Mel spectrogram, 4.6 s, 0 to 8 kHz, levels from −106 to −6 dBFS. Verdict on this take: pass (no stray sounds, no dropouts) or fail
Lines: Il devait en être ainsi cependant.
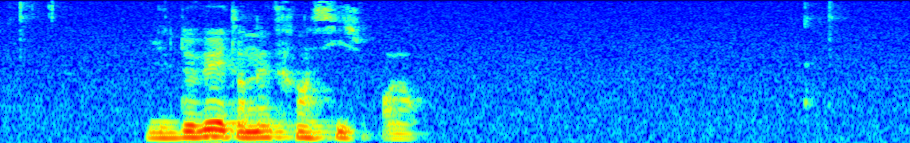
pass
